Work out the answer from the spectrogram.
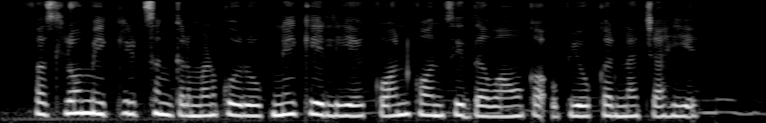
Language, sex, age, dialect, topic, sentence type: Hindi, female, 18-24, Garhwali, agriculture, question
